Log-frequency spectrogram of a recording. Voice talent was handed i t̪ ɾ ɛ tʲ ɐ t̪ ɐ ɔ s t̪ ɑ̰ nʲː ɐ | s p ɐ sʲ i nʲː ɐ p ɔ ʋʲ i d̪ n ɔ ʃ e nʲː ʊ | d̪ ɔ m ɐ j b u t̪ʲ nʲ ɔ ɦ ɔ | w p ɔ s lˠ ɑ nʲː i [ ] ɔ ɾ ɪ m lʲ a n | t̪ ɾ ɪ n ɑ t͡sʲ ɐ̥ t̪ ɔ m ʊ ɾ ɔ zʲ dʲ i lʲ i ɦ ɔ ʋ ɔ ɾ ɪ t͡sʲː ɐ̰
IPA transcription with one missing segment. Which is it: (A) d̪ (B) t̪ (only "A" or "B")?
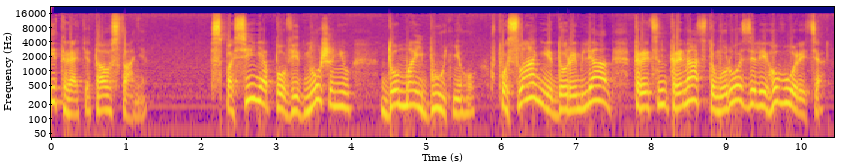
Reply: A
